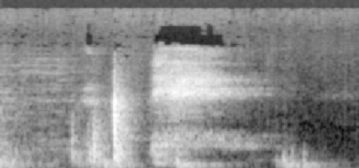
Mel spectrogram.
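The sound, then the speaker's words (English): A drawer is pulled open: a hollow wooden thunk, a second-long scraping slide, then a soft thump as it stops. No one speaks. “Look in this drawer.”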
